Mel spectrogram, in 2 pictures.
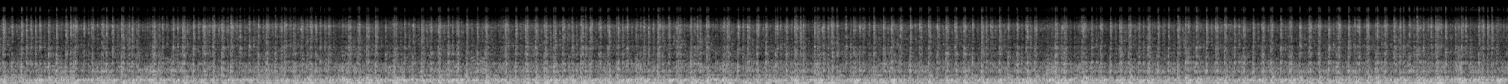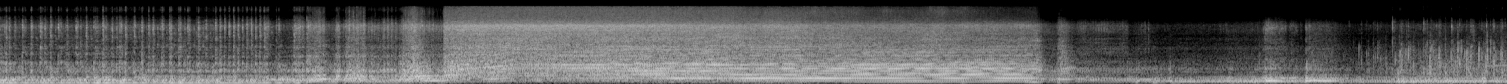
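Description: A car doing a long burnout: its engine is held at high revs while the rear tyres spin on the line. After about 18 seconds the sound changes to the engine pulling up through its revs as the car drives off, cut off suddenly near the 25-second mark. A quieter engine note runs on to the end.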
